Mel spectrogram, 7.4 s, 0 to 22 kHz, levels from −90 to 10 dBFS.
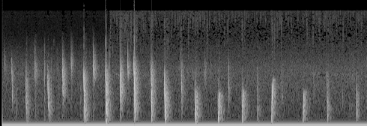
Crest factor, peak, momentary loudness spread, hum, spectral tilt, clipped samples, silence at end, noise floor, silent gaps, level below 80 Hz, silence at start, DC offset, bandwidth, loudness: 22 dB; 0 dBFS; 20 LU; none; -4 dB/octave; under 0.1%; 0.15 s; -40 dBFS; none; -46 dBFS; 0.05 s; 10%; 16.5 kHz; -19 LUFS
